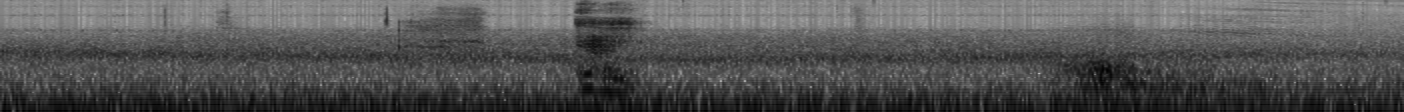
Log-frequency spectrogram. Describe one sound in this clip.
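A spaceship's engine rumbles with a deep, steady drone.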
